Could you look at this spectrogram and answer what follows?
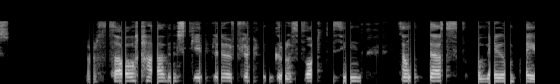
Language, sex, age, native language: Icelandic, female, 18-19, Icelandic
